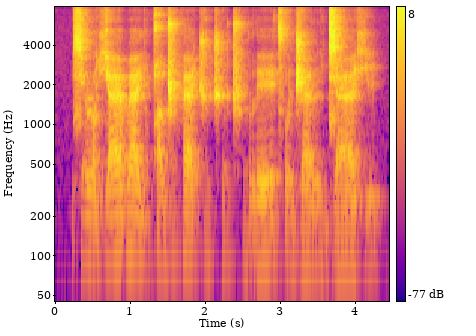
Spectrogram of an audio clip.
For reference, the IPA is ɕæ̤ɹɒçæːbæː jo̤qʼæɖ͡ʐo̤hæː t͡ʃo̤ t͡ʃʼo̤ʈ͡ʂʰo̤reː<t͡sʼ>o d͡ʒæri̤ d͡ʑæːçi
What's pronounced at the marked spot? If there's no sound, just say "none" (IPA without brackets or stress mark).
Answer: t͡sʼ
